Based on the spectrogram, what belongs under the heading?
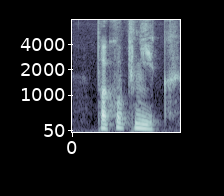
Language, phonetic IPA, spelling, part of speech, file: Belarusian, [pakupˈnʲik], пакупнік, noun, Be-пакупнік.ogg
- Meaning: buyer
